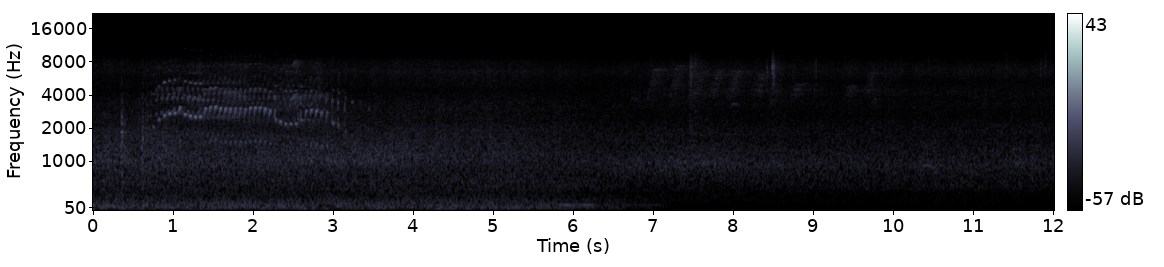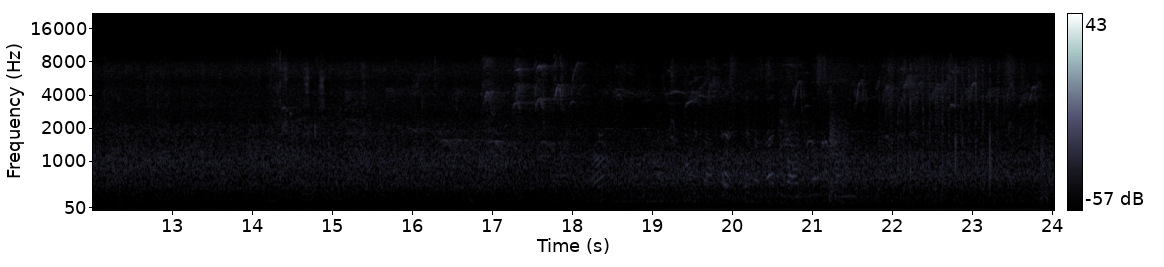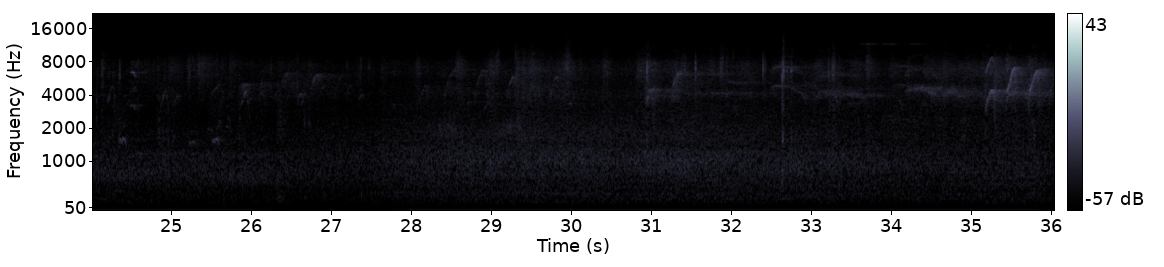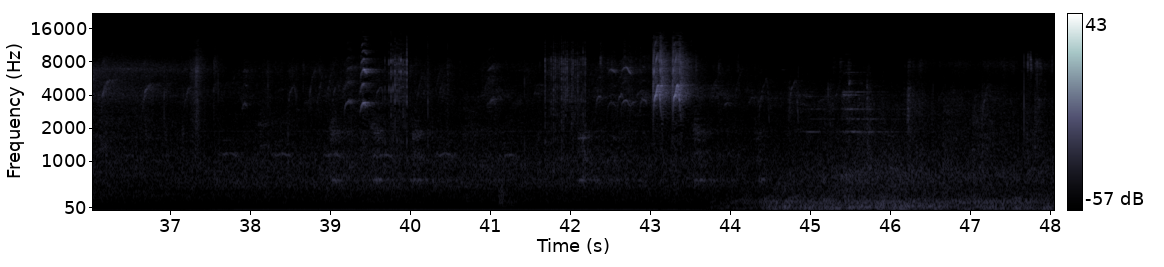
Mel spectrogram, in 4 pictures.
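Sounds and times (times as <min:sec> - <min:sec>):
faint outdoor ambience: 0:00.0 - 0:48.0
small birds chirping: 0:00.6 - 0:03.4, 0:14.2 - 0:45.5.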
